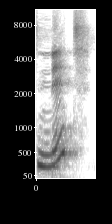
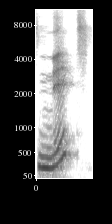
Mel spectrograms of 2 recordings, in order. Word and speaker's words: knit: all right and close knit close knit uh please don't pronounce the k here close knit um you're very very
